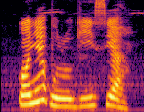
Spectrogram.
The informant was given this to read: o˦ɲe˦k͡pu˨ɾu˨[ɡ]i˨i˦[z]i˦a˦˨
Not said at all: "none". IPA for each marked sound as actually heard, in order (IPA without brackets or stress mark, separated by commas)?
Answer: ɡ, s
